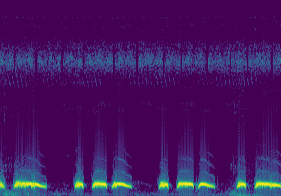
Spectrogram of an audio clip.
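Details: Spotted dove cooing rapidly in short-long pairs: a clipped coo then a drawn-out mellow coo that dips at the end, repeated about every second, over a steady thin background whine.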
